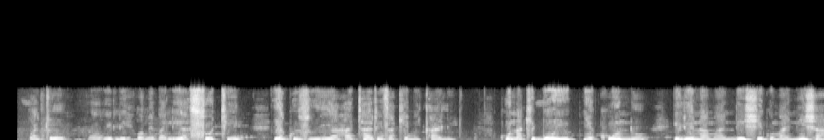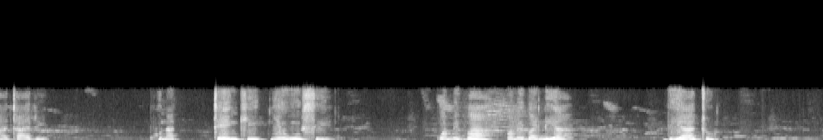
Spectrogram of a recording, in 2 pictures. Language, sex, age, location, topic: Swahili, female, 18-24, Mombasa, health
